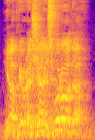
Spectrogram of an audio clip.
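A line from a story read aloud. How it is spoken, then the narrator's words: Wailing scream. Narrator (Russian): вопил лейтенант Вай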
